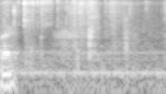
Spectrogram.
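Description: Pokémon trading cards being flipped through and handled by hand: a light rustle with small clicks.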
